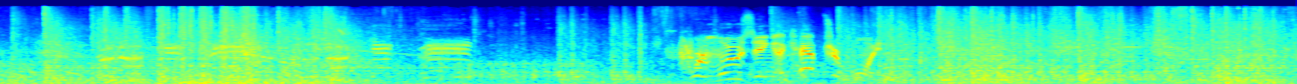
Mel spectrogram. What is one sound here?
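Rifles fire in sharp, rapid shots.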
